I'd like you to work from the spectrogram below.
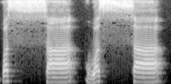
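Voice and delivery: वस्सा with the long aa stretched slowly; slow tajweed recitation; drawn-out Quranic recitation. Shown as a demonstration. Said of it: "इसको लंबा करेंगे।".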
